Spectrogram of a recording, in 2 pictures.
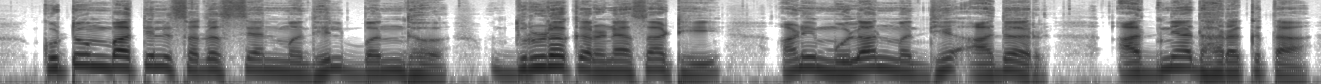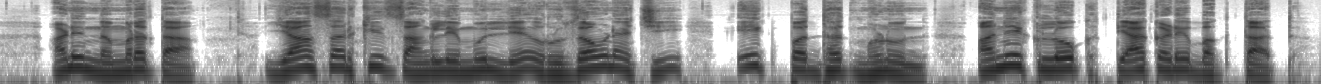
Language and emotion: Marathi, neutral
